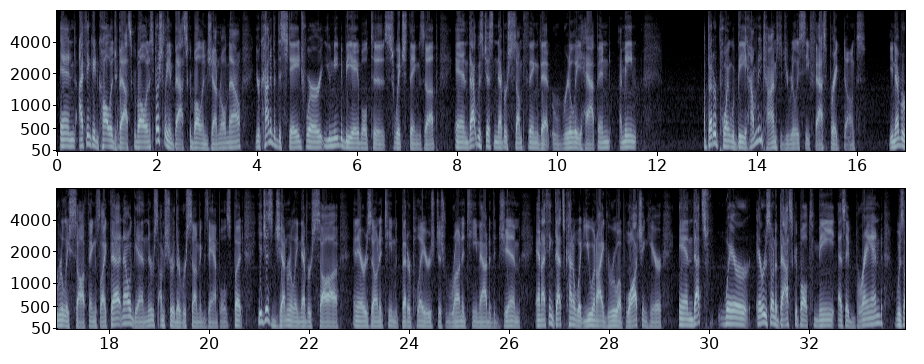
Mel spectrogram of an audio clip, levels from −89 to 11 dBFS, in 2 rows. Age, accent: 40-59, American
